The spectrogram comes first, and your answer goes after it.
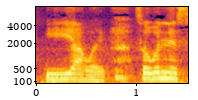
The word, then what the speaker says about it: Yahweh: Earth it is a bastard language it is pronounced Yahweh so when his name be Yahweh H what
